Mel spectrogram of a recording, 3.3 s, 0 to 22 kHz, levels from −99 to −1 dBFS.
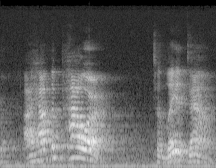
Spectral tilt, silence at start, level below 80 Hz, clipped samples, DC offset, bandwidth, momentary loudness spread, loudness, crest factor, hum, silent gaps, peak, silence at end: -5.5 dB/octave; 0 s; -36 dBFS; under 0.1%; under 0.1%; 16.5 kHz; 20 LU; -16 LUFS; 18 dB; none; none; 0 dBFS; 0 s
